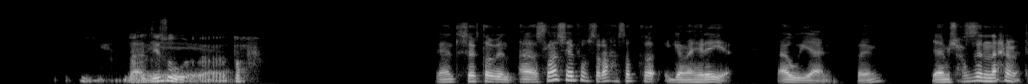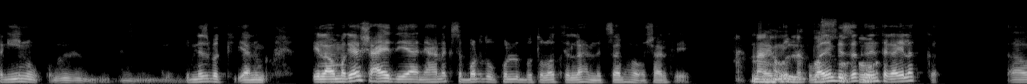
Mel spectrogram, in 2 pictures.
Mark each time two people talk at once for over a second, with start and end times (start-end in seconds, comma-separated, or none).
17.9-19.1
